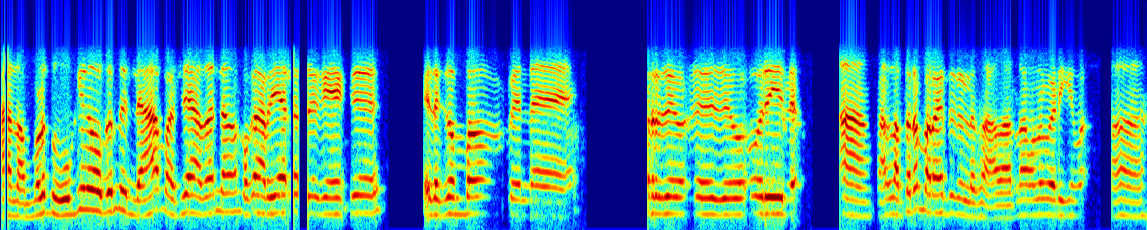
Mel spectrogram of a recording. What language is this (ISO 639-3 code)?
mal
